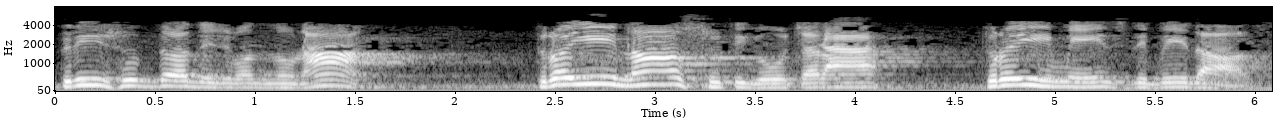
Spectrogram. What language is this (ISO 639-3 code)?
eng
